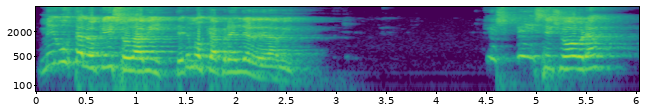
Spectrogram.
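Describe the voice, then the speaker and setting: A man's voice: extremely high pitch, wildly swooping pitch, moderate pace, echoey room, rough recording. A man with an Argentine Spanish accent preaching a sermon in a church, emphatic and acting out the voices he quotes. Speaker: pastor.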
